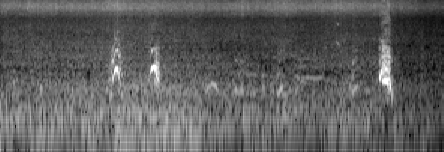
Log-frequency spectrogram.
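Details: Australian Shepherds at the beach on their first ocean swim day: three short, sharp barks, two in quick succession and then a third after a pause of about two seconds, over a steady hiss of surf.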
